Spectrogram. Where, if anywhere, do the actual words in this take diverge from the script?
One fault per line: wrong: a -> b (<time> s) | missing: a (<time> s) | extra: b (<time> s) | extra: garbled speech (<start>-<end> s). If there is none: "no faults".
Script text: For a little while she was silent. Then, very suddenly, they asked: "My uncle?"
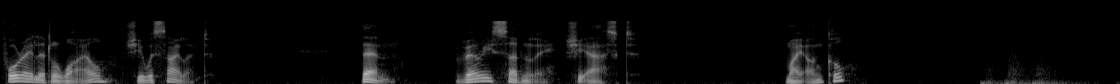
wrong: they -> she (5.6 s)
